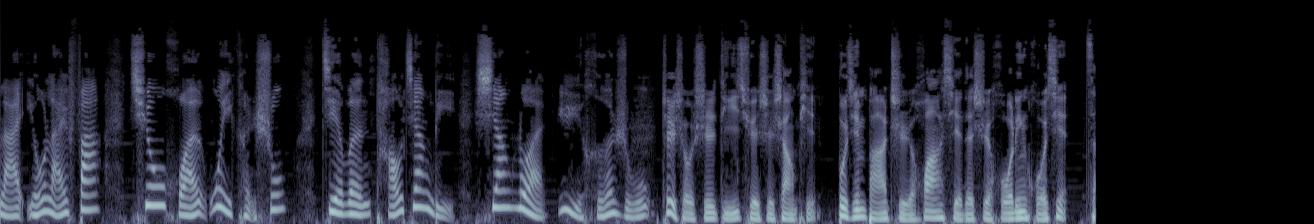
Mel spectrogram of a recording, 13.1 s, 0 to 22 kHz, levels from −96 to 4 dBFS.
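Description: At 10.95 s the speech cuts off into silence with no room tone, lasting to the end; the input was likely lost, an audio dropout to silence.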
